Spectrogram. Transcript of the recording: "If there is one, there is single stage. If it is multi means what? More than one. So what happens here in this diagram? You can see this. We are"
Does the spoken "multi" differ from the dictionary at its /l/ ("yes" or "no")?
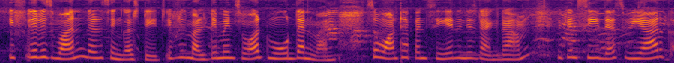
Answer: no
